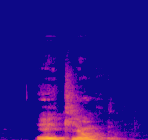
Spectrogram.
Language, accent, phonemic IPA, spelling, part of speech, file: French, Canada, /e.klo/, éclos, verb, LL-Q150 (fra)-éclos.wav
- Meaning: 1. past participle of éclore 2. first/second-person singular indicative present of éclore 3. second-person singular imperative present of éclore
